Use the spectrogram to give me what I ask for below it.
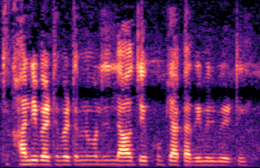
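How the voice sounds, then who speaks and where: Young mom chatting over home video, kinda flat monotone, noisy background hiss. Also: female voice, on the low side, fast talker. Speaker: mother narrating home video. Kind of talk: casual voice-over commentary.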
